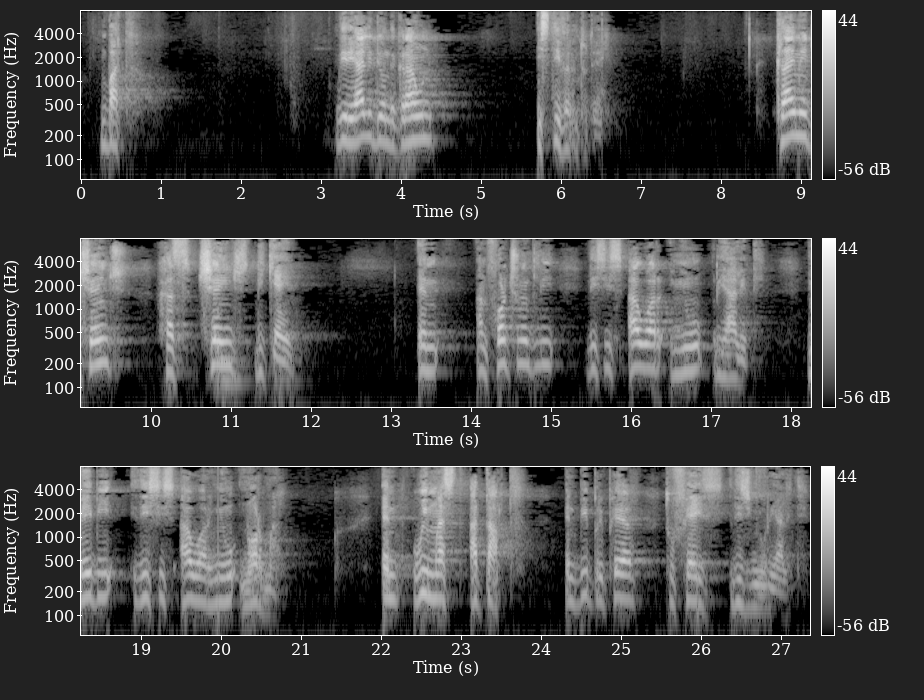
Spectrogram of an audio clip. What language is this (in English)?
English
